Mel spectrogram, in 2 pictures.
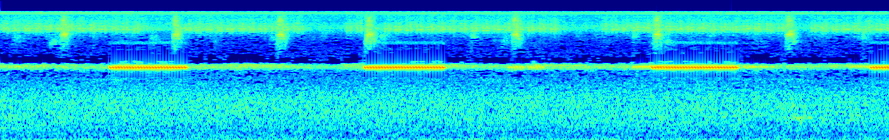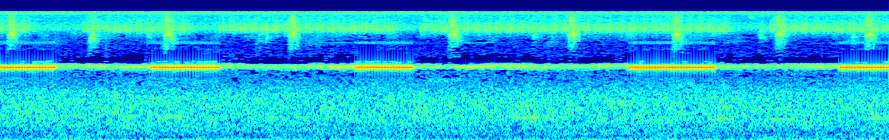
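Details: Cricket chorus for sleep and relaxation, a continuous shrill trill that swells into louder half-second pulses roughly every one and a half to two seconds, eight bursts in all, over faint high ticking.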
